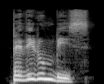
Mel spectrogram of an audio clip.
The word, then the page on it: pedir un bis: Spain Spanish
